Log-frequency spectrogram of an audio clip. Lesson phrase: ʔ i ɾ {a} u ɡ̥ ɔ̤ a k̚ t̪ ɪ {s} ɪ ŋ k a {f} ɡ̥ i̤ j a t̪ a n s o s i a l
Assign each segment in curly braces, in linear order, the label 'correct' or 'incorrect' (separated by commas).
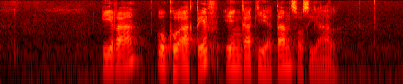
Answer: correct, incorrect, incorrect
